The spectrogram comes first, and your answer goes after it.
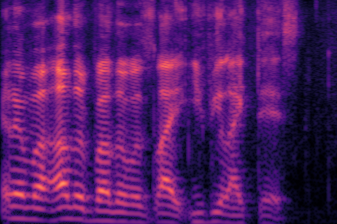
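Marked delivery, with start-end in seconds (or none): none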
